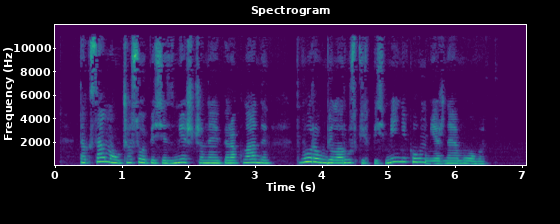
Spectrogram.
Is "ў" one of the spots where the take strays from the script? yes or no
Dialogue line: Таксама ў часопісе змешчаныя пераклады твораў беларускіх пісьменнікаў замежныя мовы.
no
